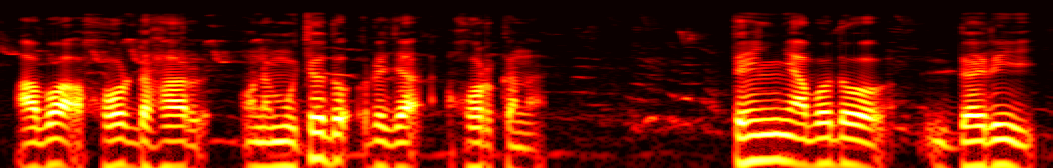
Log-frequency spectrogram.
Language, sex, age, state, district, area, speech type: Santali, male, 45-60, Jharkhand, East Singhbhum, rural, spontaneous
